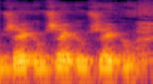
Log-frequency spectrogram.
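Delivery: usual speaking voice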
